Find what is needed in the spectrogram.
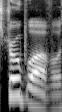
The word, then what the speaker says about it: Stroopwafel: But how would you say that? It's Stroop waffle.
